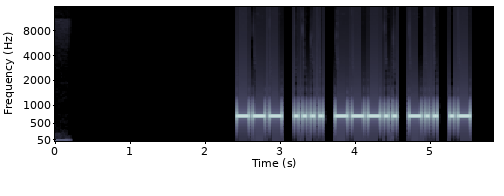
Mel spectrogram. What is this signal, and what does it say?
Morse code, heard as a keyed tone, about 22 wpm, 700 Hz. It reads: OH8DA
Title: DXCC-100 Call Signs - 5 Characters - Repeated 2x - 22wpm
